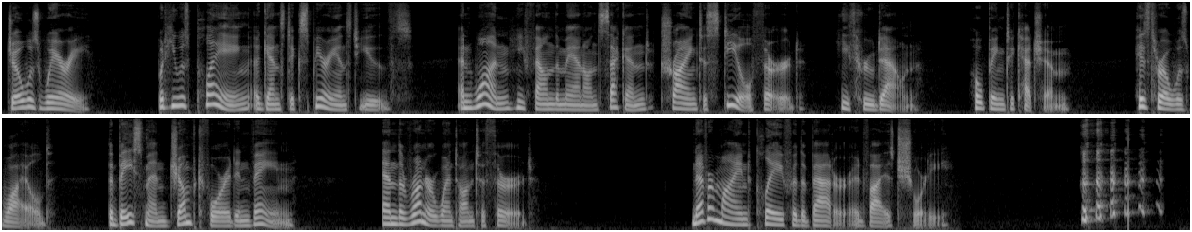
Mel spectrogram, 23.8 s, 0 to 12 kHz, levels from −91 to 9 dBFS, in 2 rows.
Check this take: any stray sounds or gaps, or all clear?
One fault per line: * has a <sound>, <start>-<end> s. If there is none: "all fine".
* has a laugh, 22.7-23.5 s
